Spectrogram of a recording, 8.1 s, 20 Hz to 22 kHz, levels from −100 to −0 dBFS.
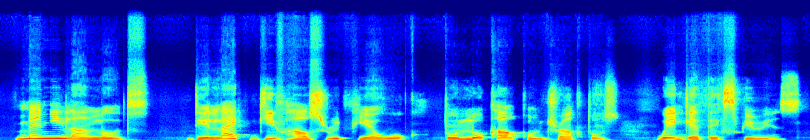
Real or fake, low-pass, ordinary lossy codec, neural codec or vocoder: fake; 19.8 kHz; none; autoencoder, 48 kHz, 32 numbers a frame, DAC-VAE, trained on Japanese speech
